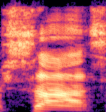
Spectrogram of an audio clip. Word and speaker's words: Sass: And to be blunt, Herr Sass is how they say it in Germany, but Sass is how they say it in America.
